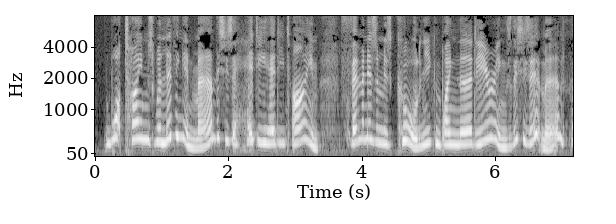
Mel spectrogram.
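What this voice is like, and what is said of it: British accent. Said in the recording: “sounds so much better with her British accent”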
